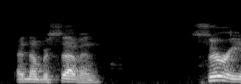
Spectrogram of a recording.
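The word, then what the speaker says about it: Syuri: pronunciation at number seven siri is how i would pronounce it s-y-u-r-i did i say that right yeah oh yeah that's it right oh you've been rubbing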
